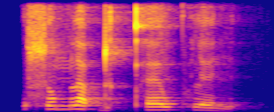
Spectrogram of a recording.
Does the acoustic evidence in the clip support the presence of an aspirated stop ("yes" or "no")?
yes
